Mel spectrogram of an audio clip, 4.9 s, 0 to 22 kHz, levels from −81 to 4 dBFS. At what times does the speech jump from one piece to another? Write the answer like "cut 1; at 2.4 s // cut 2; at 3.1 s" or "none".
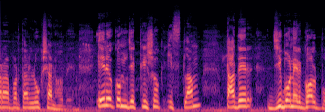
cut 1; at 1.3 s

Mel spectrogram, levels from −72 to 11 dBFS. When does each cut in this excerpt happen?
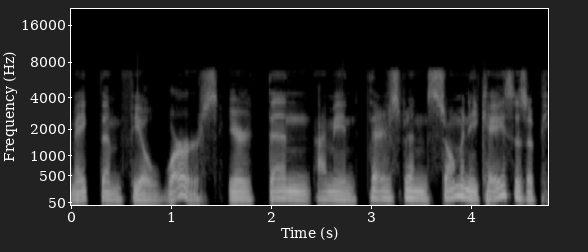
cut 1; at 1.4 s // cut 2; at 2.9 s

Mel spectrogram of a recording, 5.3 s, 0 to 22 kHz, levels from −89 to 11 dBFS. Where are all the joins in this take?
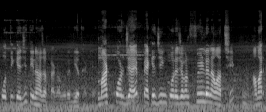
cut 1; at 2.0 s

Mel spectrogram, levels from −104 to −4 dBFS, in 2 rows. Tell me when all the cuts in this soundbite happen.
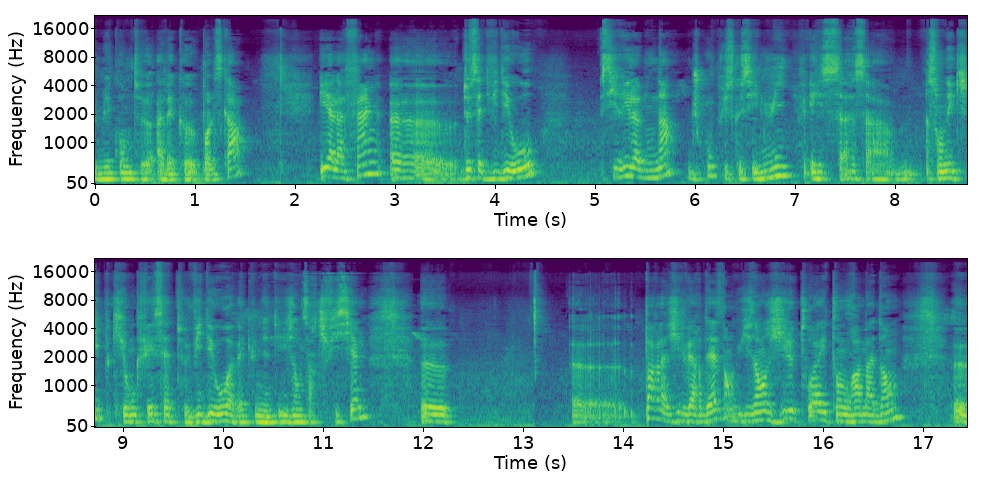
none

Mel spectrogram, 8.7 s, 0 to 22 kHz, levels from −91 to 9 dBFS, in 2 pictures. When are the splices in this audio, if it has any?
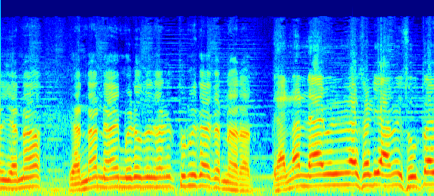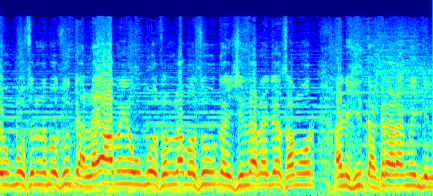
none

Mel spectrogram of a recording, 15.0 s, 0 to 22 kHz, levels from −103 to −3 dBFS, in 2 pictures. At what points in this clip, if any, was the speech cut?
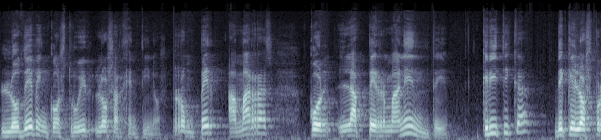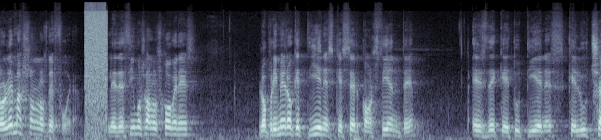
cut 1; at 2.2 s // cut 2; at 8.8 s

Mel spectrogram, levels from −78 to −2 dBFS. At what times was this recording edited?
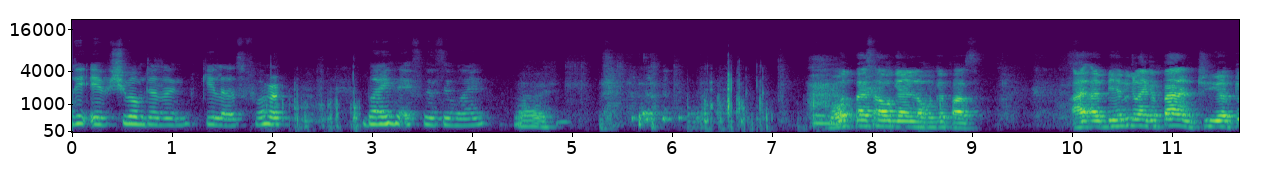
none

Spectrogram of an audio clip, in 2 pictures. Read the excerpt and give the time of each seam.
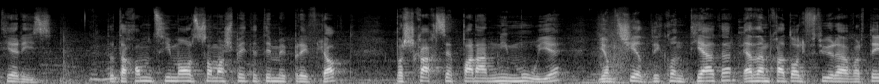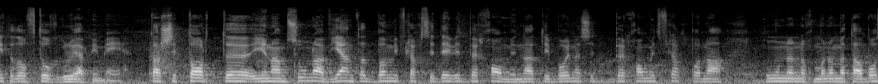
cut 1; at 7.4 s // cut 2; at 10.3 s

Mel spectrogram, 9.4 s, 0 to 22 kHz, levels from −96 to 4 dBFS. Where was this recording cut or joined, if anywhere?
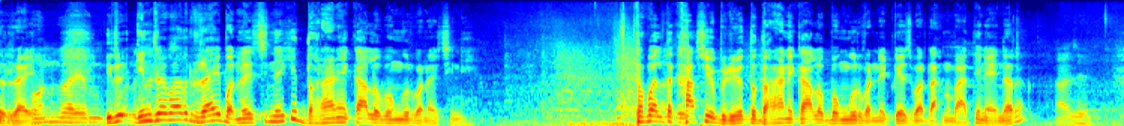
none

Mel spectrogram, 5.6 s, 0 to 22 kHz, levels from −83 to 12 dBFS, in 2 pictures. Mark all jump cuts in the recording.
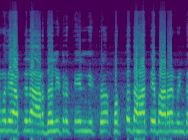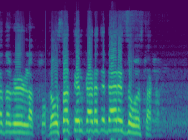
cut 1; at 3.4 s

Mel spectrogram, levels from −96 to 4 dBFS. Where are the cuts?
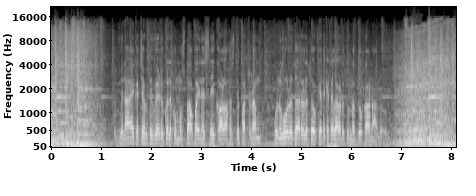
cut 1; at 0.9 s

